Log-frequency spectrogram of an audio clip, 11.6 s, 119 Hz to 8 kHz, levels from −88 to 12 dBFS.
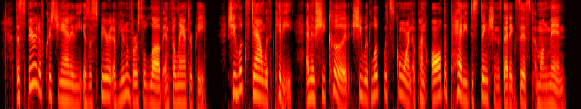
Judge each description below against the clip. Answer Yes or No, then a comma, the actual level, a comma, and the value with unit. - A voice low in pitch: No, medium, 175 Hz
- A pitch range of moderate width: No, wide, 5.7 semitones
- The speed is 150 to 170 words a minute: No, average, 180 wpm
